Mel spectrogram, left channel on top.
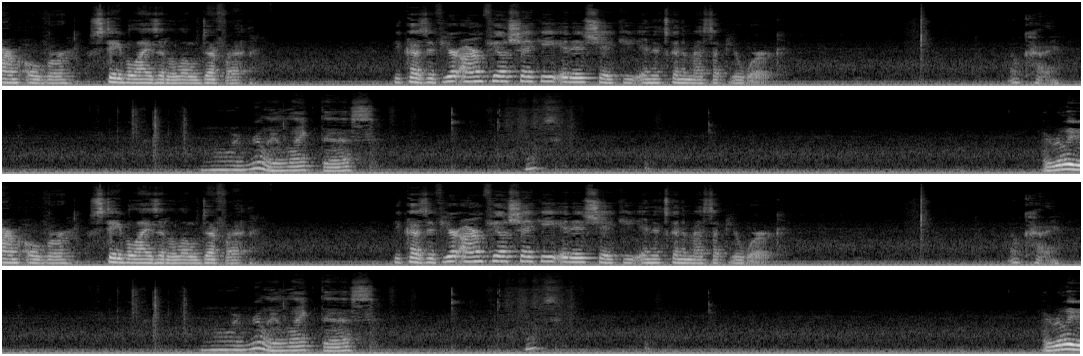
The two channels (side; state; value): both; identical; correlation 1.00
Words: over, stabilize it a little different. Because if your arm feels shaky, it is shaky and it's going to mess up your work. Okay. Oh, I really like this. Oops. I really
